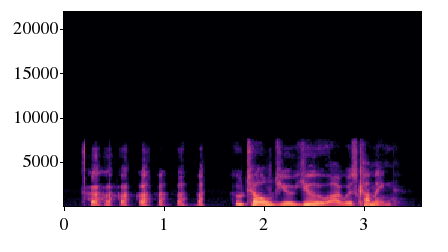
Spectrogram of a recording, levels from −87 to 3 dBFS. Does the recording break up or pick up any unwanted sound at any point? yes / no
yes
